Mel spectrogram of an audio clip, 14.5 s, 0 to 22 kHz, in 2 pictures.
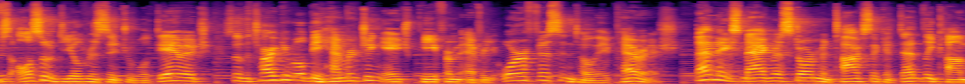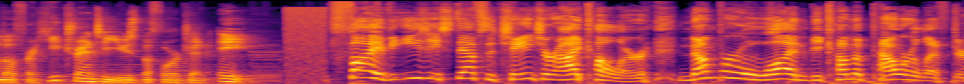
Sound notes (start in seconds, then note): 9.3 static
